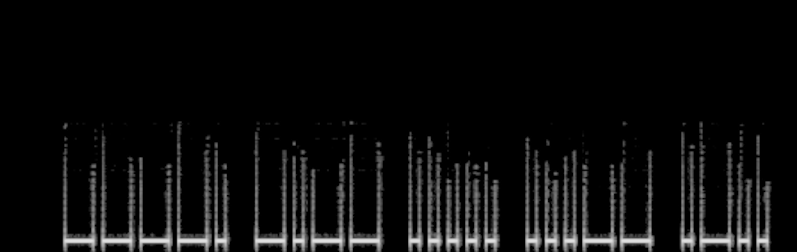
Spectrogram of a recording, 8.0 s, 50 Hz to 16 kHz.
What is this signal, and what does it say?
Morse code, heard as a keyed tone, about 13 wpm, 800 Hz. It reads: 9Y53L
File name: LEZIONI / 10 SIGNS / 10B INT 12wpm 2414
